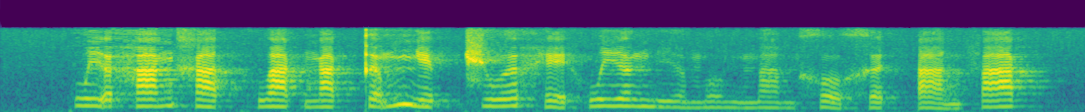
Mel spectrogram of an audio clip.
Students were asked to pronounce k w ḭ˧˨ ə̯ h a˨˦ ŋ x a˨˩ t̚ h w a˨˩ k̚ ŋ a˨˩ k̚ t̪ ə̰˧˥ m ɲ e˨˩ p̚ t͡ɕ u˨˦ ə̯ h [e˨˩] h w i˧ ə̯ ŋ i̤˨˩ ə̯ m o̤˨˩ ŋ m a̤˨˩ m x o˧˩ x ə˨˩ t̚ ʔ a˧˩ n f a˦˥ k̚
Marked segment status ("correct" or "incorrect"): incorrect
